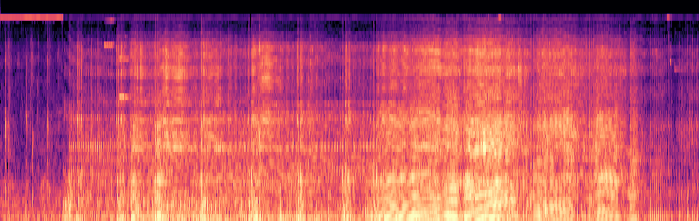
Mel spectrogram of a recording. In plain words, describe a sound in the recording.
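A motorcycle engine revs hard in bursts.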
